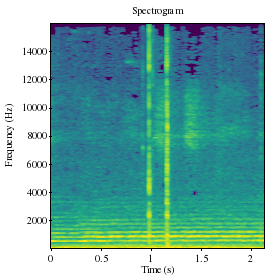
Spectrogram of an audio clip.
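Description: Two sharp computer mouse clicks about a fifth of a second apart, about a second in, over a steady background hum.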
